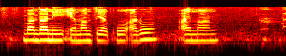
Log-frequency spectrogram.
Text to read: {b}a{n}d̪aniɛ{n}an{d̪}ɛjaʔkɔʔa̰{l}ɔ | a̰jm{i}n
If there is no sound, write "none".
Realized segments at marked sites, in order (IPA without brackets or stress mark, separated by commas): b, n, m, t̪, ɾ, a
